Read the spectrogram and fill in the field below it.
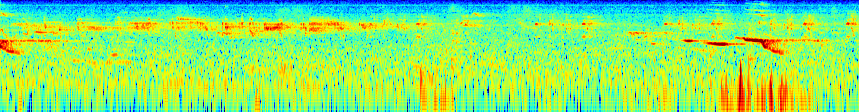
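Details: Black-naped oriole (Oriolus chinensis) in the wild giving a brief, rich fluty whistle with slurred falling notes near the end, over a steady hiss of insects and distant birds.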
